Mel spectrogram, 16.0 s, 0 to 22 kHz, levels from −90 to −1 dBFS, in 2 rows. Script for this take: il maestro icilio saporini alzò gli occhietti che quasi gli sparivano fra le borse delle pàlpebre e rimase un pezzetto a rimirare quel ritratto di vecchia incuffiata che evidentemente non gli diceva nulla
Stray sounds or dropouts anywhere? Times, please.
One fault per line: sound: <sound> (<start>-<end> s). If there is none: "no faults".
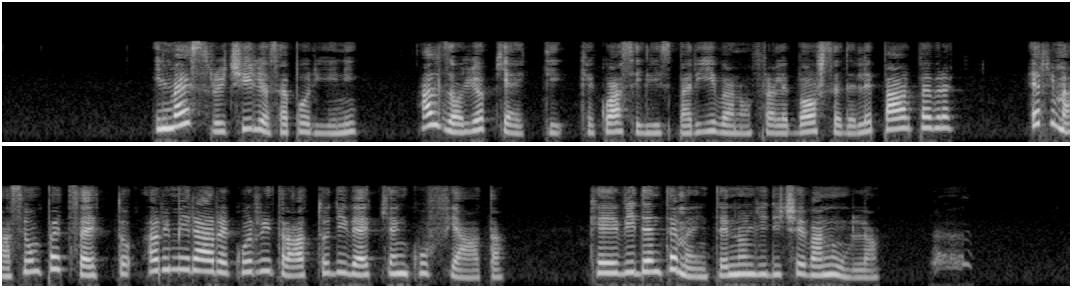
sound: bark (15.0-15.3 s)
